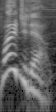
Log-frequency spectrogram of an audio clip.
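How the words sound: It sounds like a dismissive throwaway rebuke.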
